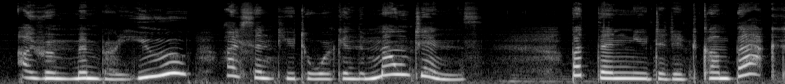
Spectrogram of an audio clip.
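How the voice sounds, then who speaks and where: A woman puts on a character voice at a very slow pace. Her high pitch swings very widely. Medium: read story.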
